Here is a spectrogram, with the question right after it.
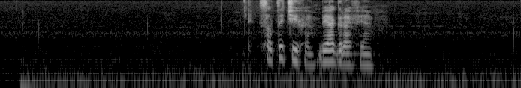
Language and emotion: Russian, neutral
